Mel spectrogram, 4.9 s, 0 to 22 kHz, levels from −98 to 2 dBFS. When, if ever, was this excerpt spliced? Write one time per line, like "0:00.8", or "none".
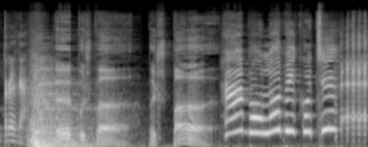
none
